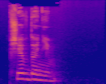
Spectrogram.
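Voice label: "псевдоним", Komi, female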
